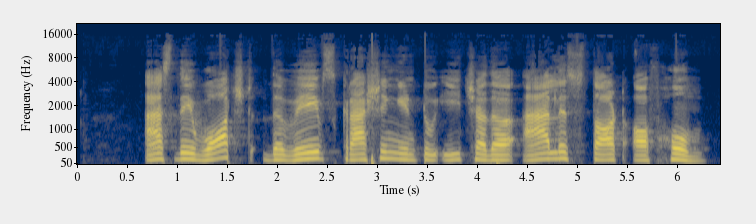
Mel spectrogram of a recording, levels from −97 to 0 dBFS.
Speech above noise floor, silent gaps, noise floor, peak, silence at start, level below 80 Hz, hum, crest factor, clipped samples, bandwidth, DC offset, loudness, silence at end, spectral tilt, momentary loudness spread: 53 dB; none; -71 dBFS; -2 dBFS; 0.7 s; -50 dBFS; none; 16 dB; under 0.1%; 16 kHz; under 0.1%; -18 LUFS; 0.2 s; -6 dB/octave; 8 LU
